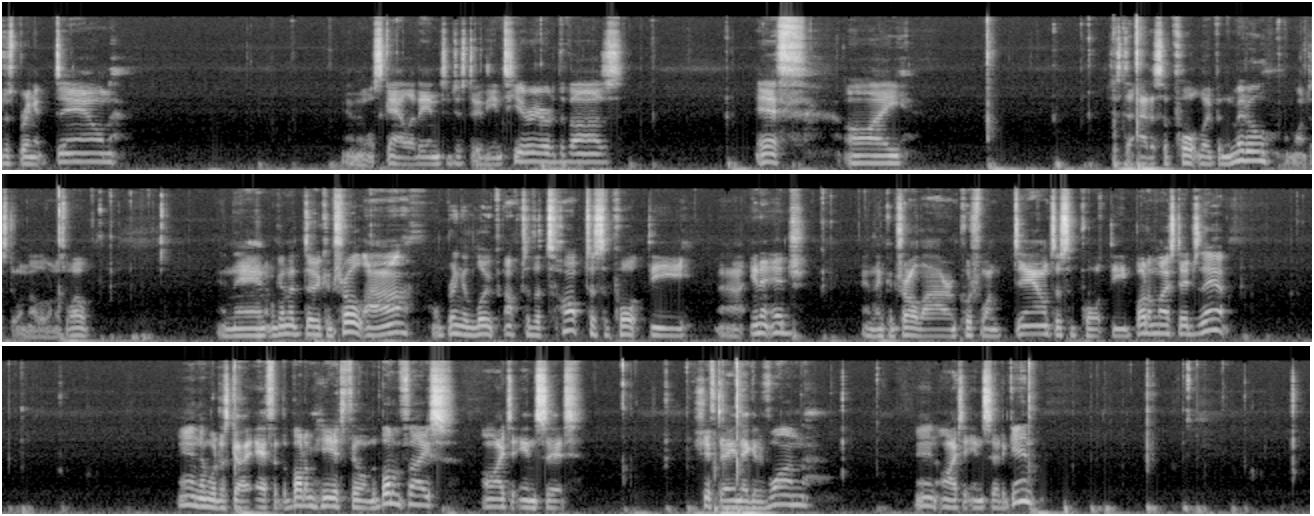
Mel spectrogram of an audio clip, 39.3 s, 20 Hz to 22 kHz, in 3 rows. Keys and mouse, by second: 2.5 shift+middle click, 3.1 s, 4.8 middle click, 5.2 z, 5.5 shift+middle click, 5.7 middle click, 6.2 shift+middle click, 7.1 f, 7.7 i, 10.6 shift+e, 12.6 i, 14.2 a, 14.3 a, 14.8 middle click, 15.9 ctrl+r, 21.1 ctrl+r, 23.8 middle click, 24.7 middle click, 25.1 middle click, 25.4 shift+middle click, 25.8 middle click, 26.1 a, 26.6 a, 26.9 alt+click, 28.4 f, 28.9 middle click, 30.4 i, 32.9 shift+e, 34.8 i, 36.7 middle click, 36.9 a, 37.1 a, 37.2 middle click, 37.5 Tab, 37.9 a, 38.0 a, 38.1 middle drag, 38.5 right click.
